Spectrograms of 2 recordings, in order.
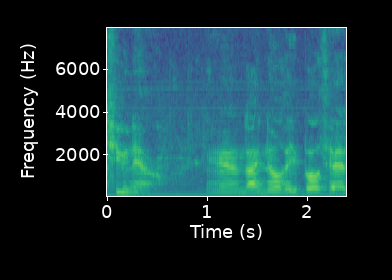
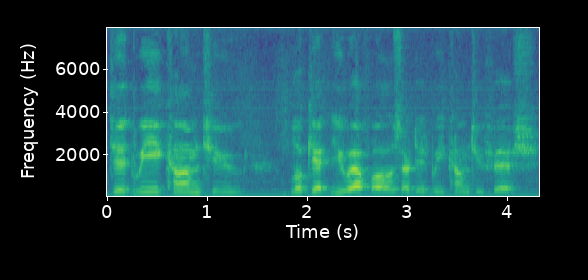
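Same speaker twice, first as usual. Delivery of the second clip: machine-like, inflectionless, flat robot monotone. Retelling what someone said on an outing to see a landed UFO, retelling a mechanical voice. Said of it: "Joel Karp says in a mechanical voice".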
